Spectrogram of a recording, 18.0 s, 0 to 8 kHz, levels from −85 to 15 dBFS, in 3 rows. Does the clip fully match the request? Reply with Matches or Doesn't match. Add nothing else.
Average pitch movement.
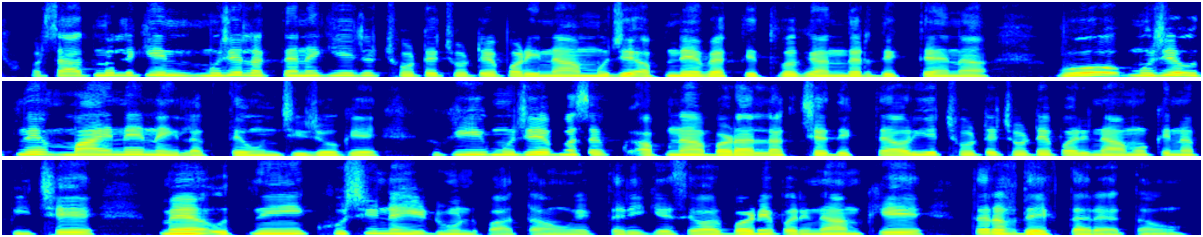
Matches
